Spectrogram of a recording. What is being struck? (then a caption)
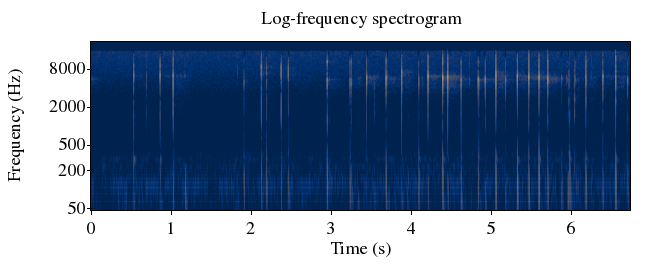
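Small glass perfume bottle. Long red-painted fingernails tap and scratch a small, partly filled glass perfume bottle with a white cap. About 28 sharp, bright clicks with a high glassy tone die away almost instantly over a faint low hum. The taps grow quicker and louder in the second half.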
